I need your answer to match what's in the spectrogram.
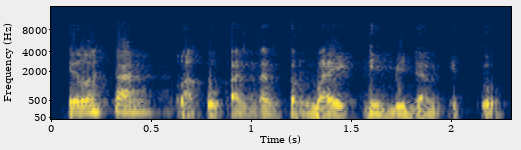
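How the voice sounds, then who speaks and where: Low-voiced man hosting a podcast chat. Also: fairly quick. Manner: relaxed, chuckles often, emphatic asides. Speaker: podcast host. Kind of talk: casual podcast conversation.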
